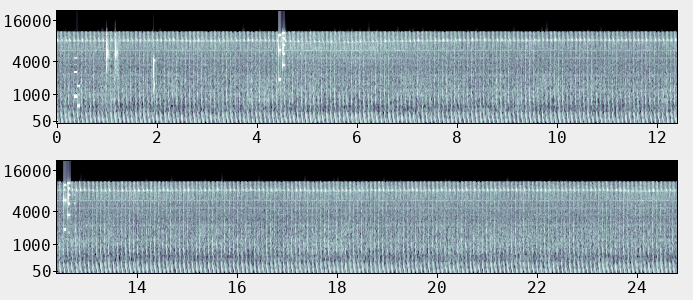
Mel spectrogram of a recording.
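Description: A helicopter's rotor thuds rapidly and steadily overhead.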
